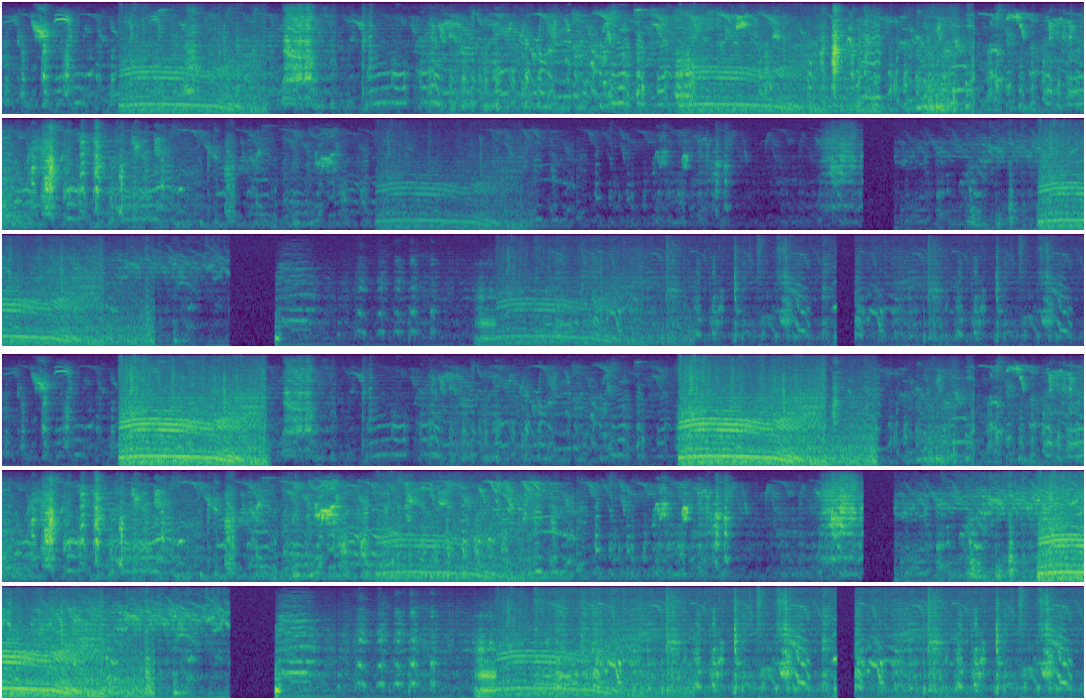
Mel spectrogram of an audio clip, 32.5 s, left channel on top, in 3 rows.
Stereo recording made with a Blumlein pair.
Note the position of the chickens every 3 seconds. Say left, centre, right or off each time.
left, left, left, centre, right, right, right, right, right, right, right.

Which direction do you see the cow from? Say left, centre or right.
right.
